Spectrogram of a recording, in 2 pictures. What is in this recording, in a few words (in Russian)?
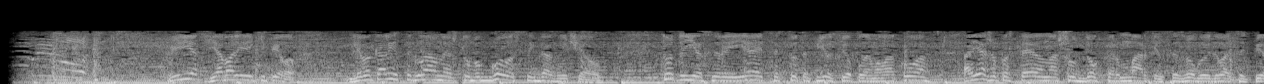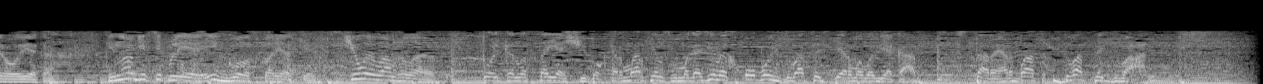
reklama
